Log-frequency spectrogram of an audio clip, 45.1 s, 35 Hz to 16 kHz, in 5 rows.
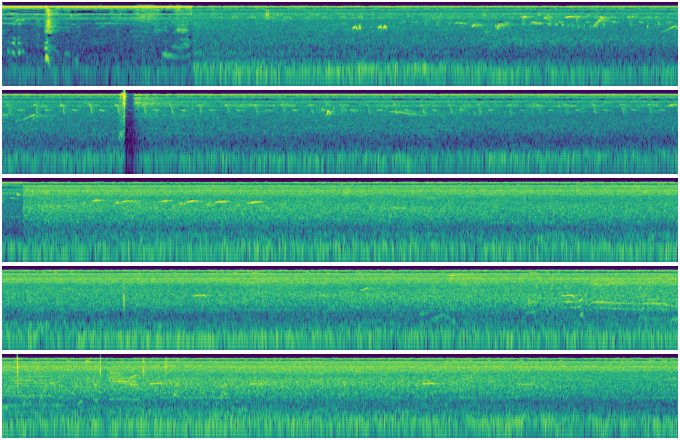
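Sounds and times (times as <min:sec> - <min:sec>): birds chirping: 0:00.0 - 0:21.6, 0:32.7 - 0:39.6
low wind rumble on microphone: 0:00.0 - 0:45.0
golf club striking ball: 0:10.6 - 0:11.1.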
